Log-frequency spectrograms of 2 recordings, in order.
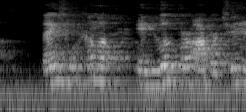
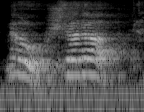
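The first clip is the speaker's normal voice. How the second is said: slow, higher, giggled-out protest; giggling girl; 10 semitones higher, much slower than usual. Retold or imitated. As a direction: laugh it off like a teasing little girl. Daughter laughing refusal.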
